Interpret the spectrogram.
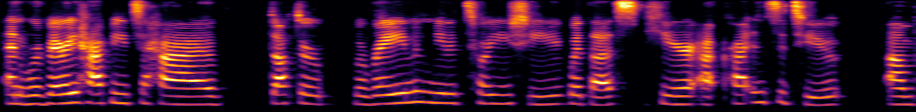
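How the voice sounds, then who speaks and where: A woman's voice: on the high side, no room sound. A young woman moderating a video call lecture and reading a speaker introduction, with frequent ums. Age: young adult.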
